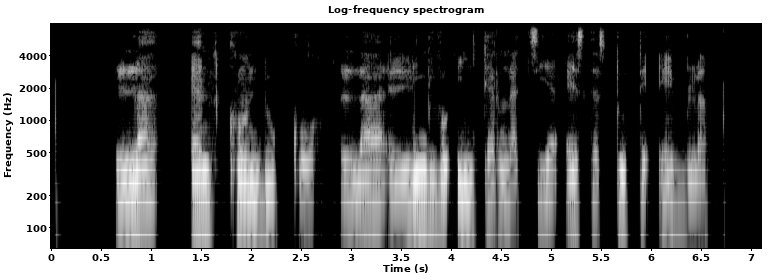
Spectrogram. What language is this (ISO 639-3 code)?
epo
